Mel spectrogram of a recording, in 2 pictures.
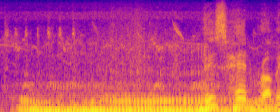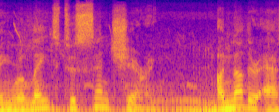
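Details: Wild lions in combat, a steady deep rumbling growl with layered harmonics running nearly the whole stretch, rising into harsher snarls near the end, while a male narrator's voice talks over the top.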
